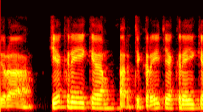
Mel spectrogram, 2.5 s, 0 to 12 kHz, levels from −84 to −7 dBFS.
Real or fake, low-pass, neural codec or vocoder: real; 7.2 kHz; none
